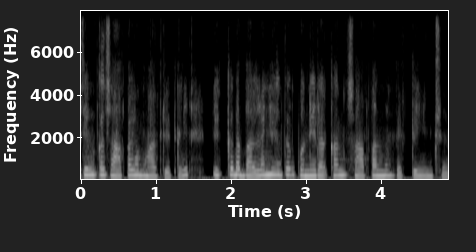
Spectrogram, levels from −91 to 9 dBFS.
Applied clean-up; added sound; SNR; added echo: neural diffusion model UNIVERSE++.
